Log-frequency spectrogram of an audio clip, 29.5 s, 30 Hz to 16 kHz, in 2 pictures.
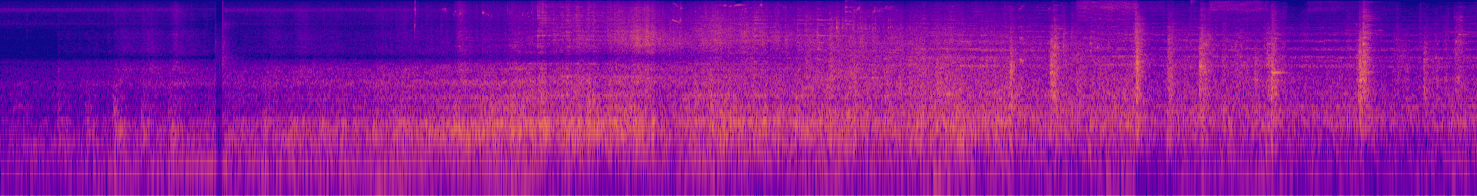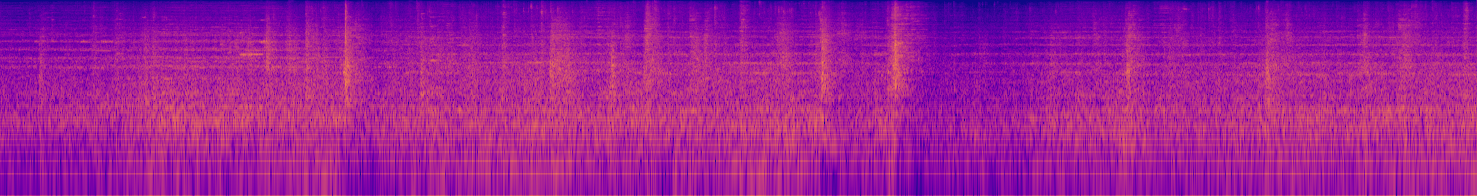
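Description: TasRail TR02 diesel-electric locomotive running past close by, its engine rumble building over the first few seconds. Then empty ballast wagons roll by with a steady clickety-clack of wheels over rail joints and scattered sharp clanks.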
